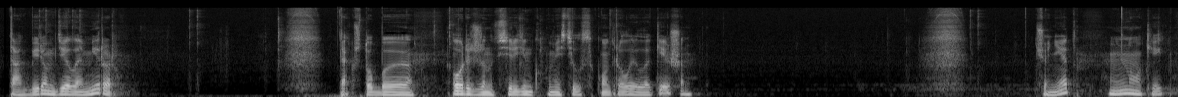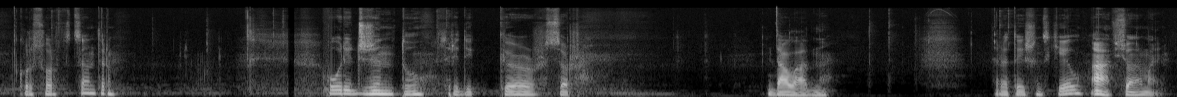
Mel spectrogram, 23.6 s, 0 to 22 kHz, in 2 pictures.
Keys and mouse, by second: 4.2 shift+middle drag, 16.1-17.9 right drag, 20.3 middle click.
